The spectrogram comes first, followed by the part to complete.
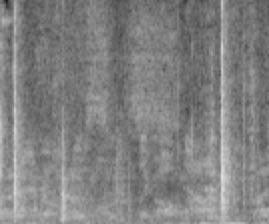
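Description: Wooden chess pieces being set down onto a wooden board while the pieces are reset: three sharp clacks, the loudest about a second and a half in.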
